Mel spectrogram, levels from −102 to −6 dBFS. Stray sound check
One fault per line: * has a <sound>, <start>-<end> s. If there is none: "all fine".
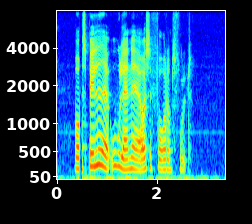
* has a dropout, 0.4-0.5 s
